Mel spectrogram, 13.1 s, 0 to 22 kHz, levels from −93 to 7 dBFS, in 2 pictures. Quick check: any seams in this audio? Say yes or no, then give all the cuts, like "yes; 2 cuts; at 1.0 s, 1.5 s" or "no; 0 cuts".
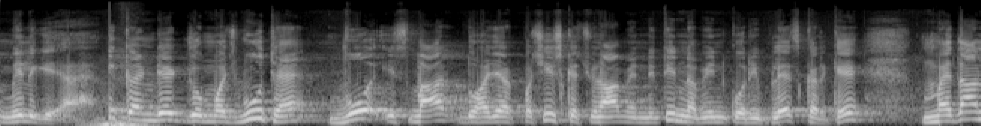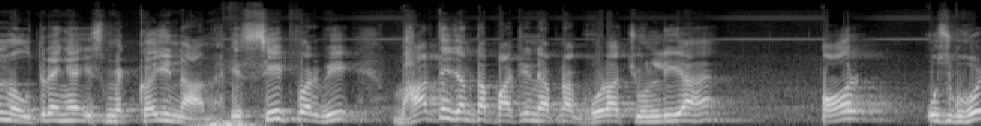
yes; 2 cuts; at 0.8 s, 8.0 s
